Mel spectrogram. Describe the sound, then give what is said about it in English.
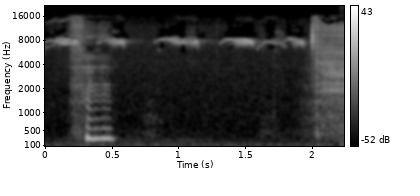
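Hungry baby birds call from a nest as their mother arrives with a bug, giving thin, faint, high-pitched peeps that repeat throughout, with a brief louder burst near the end. “oh, there's the mama with a bug in her mouth. Maybe you can hear them, I don't know. The little babies, hungry.”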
